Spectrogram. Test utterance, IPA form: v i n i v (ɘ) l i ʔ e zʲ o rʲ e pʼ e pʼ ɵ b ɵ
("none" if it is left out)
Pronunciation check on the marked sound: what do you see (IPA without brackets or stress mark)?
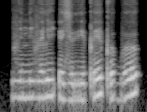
e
